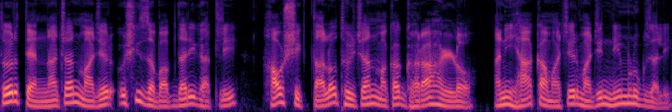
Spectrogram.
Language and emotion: Goan Konkani, neutral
